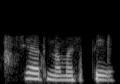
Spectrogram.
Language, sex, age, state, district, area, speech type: Hindi, female, 45-60, Uttar Pradesh, Hardoi, rural, conversation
